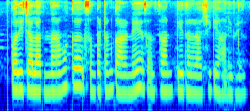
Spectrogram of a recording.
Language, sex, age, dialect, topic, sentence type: Maithili, female, 51-55, Southern/Standard, banking, statement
